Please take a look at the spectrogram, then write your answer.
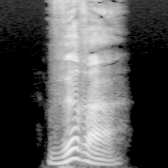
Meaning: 1. comparative degree of wirr 2. inflection of wirr: strong/mixed nominative masculine singular 3. inflection of wirr: strong genitive/dative feminine singular
- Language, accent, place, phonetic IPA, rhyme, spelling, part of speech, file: German, Germany, Berlin, [ˈvɪʁɐ], -ɪʁɐ, wirrer, adjective, De-wirrer.ogg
